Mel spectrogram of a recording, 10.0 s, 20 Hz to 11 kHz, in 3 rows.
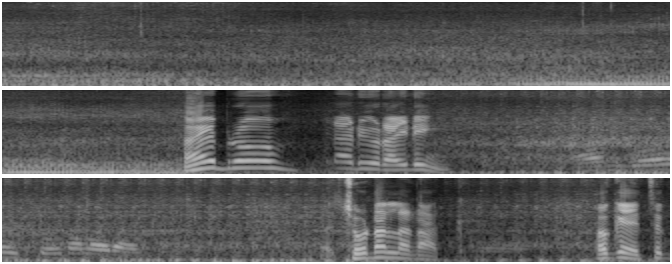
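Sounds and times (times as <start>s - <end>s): motorcycle engine at low revs: 0.0s - 10.0s.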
